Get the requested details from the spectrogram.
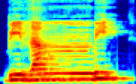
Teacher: نون ساکن کے فوراً بعد اگر با آ جائے تو وہ نون جو ہے وہ میم کے اندر کنورٹ ہو جاتا ہے۔ تو یہاں نون ساکن کے فوراً بعد با آ گئی ہے تو اس نون کو اب میم ادا کریں گے۔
